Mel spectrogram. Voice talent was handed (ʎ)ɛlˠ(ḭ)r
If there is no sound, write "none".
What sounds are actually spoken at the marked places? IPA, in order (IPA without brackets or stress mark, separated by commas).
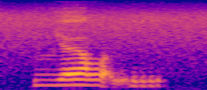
ʎ, ḭ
